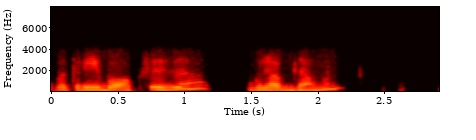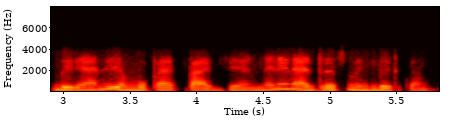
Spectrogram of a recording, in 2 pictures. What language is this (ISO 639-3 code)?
tel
